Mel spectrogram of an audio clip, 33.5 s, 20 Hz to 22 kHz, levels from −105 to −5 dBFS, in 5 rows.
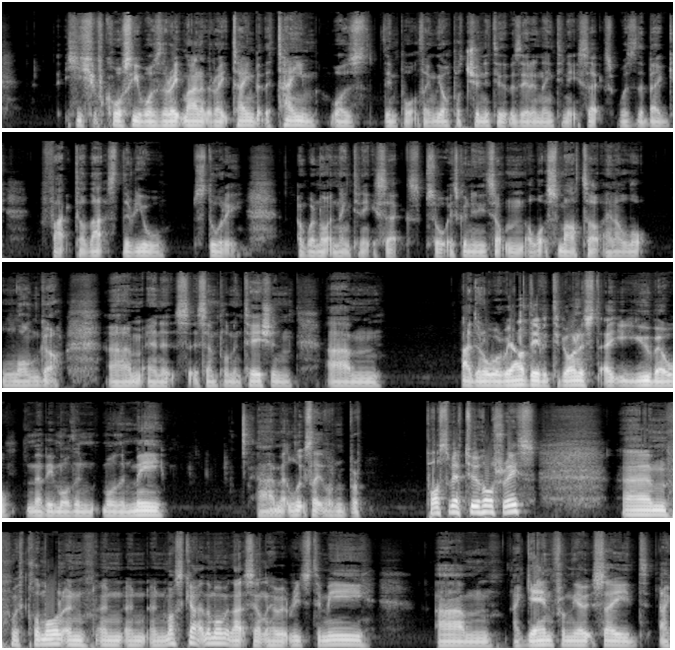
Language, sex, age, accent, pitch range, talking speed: English, male, 30-49, British, 85-100 Hz, 200 wpm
